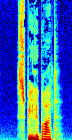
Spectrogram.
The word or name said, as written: spillebræt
